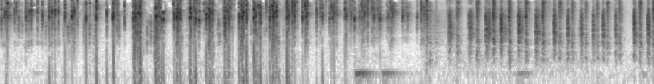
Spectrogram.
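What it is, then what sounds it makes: Plastic and foil blister pill packet. A flat blister pill pack of plastic bubbles with a foil backing is held in front of the mic while fingers and nails tap, scratch and crinkle it quickly. The result is a rapid, dense run of sharp, bright clicks and crackles with very short decay, dominated by high frequencies and almost no low end.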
